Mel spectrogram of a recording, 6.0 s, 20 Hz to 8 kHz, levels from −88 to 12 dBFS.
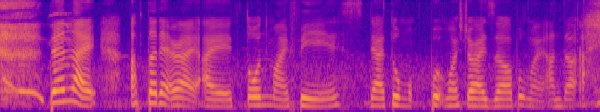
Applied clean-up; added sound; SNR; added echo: none; Chirp, tweet; 19 dB; none.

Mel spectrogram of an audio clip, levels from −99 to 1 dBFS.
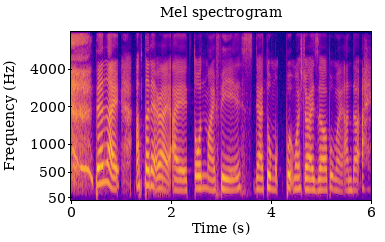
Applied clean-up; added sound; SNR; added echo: none; none; none; none.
